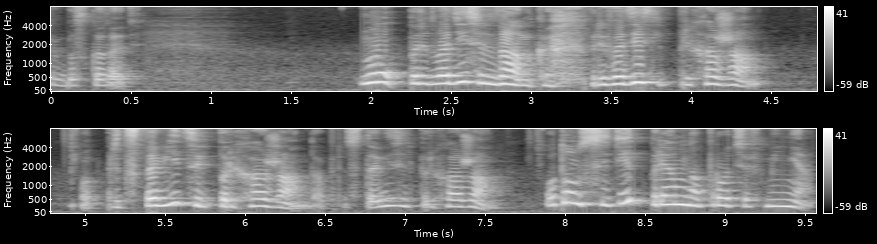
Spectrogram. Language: Russian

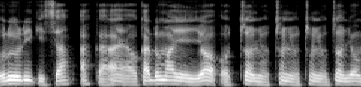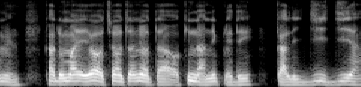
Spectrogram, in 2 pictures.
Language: Yace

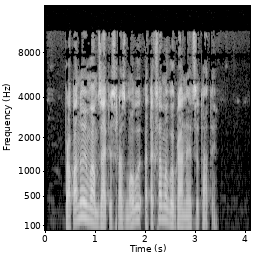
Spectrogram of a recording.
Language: Belarusian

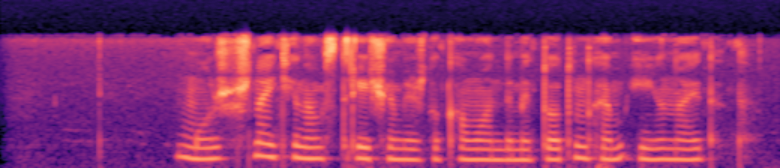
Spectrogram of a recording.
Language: Russian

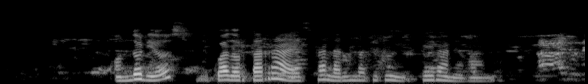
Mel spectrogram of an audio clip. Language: Basque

